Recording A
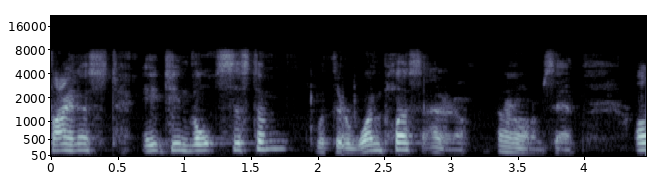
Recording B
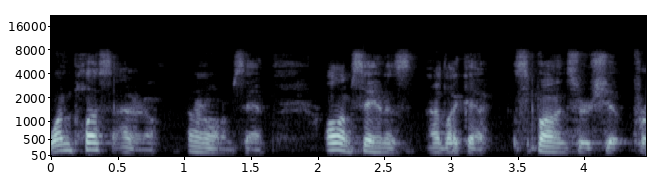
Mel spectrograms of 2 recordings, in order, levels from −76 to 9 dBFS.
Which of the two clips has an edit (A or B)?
B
